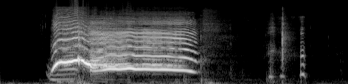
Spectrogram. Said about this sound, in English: I hate that fucking terrible pre-recorded, definitely not Sarah Michelle Gellar scream. I'd rather have a Wilhelm scream. It's so bad.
